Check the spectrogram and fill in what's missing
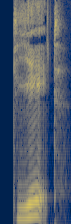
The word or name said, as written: diæt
